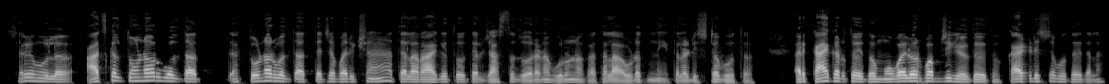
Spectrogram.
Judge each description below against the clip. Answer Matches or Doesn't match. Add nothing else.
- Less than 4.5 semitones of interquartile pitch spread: Doesn't match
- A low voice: Matches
